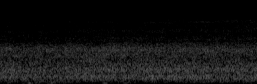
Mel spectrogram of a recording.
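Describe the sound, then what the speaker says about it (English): A river flows beside the Appalachian Trail, a steady broadband rush of moving water heard alone, with no voices and no breaks. "More of this beautiful river here."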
